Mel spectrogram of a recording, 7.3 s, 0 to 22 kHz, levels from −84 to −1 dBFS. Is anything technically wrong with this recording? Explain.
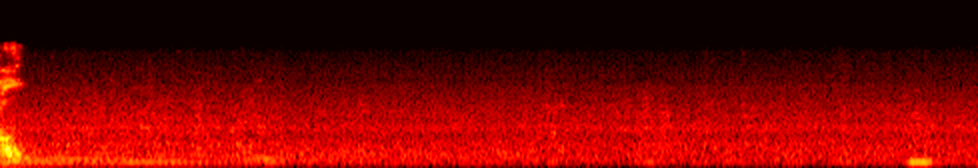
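No, nothing is technically wrong with this audio.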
